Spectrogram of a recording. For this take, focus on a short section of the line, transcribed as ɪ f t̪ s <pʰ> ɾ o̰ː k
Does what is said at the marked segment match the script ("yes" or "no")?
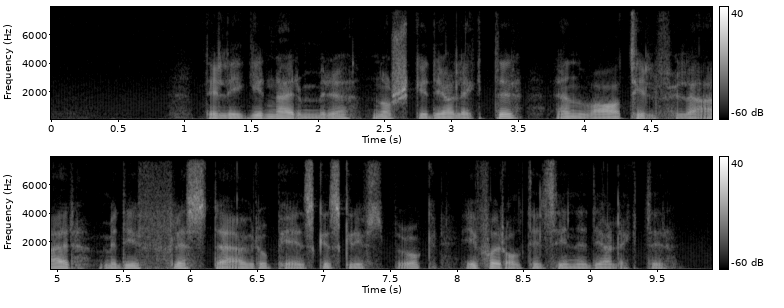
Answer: no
